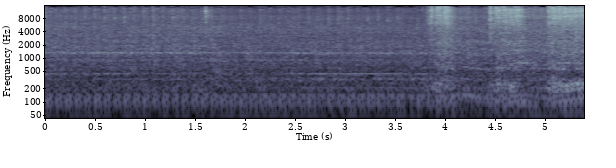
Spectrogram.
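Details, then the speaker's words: Small single-cylinder engine on a home-built mudding mower, started after a second carb cleaning and fresh gas: thumps evenly at idle, then picks up smoothly on throttle blips, sounding healthy; normal running. "We did get it running properly. I cleaned the carb out again. I'll start it up here and I'll let you listen to it."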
